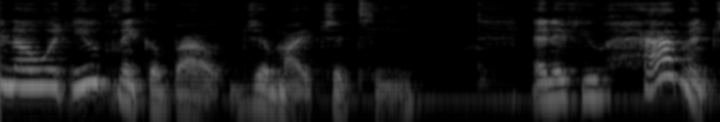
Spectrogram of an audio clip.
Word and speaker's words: genmaicha: as in Mary, A I C H A, Jamaica. So, there you'll find Jamaicha and a bunch of other green teas.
